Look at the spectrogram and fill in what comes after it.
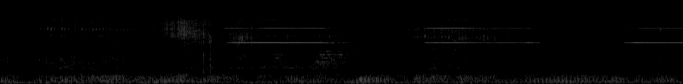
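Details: Shandy, a pet cat, snores in sleep: rumbling low breaths, some exhales carrying a thin steady whistle, repeating roughly every two seconds.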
